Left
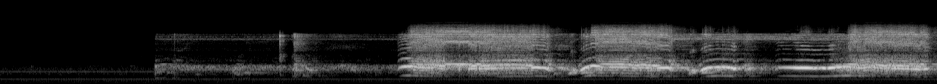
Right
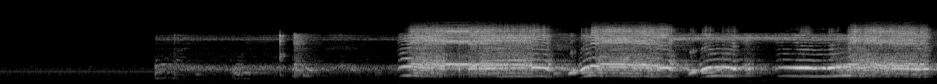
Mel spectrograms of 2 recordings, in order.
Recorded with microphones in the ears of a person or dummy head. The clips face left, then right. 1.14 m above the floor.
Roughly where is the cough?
I don't hear a cough.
